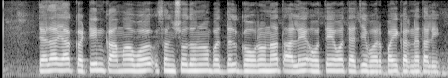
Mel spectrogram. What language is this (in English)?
Marathi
